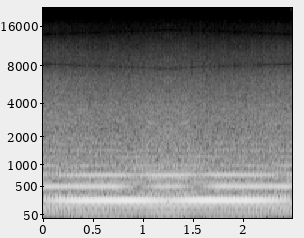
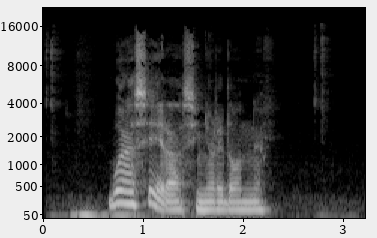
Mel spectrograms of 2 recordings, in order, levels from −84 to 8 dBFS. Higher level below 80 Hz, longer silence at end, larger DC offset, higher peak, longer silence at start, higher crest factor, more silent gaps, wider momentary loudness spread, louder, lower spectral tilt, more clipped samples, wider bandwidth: first, -26 dBFS vs -36 dBFS; second, 0 s vs 0.95 s; neither; first, 0 dBFS vs -6 dBFS; about the same, 0 s vs 0.1 s; second, 4 dB vs 16 dB; neither; second, 2 LU vs 18 LU; first, -4 LUFS vs -20 LUFS; first, -7 dB/octave vs -5 dB/octave; first, 10% vs under 0.1%; second, 7.8 kHz vs 15.5 kHz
